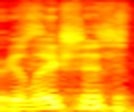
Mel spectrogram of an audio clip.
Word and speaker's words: Galatians: It's Galatians. – Galatians, right? I got it right. that was crazy. – I'm surprised we ain't canceled. – All right, bad. But it's in Galatians 5:1, and it says, "This is for freedom that Christ has set us free.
